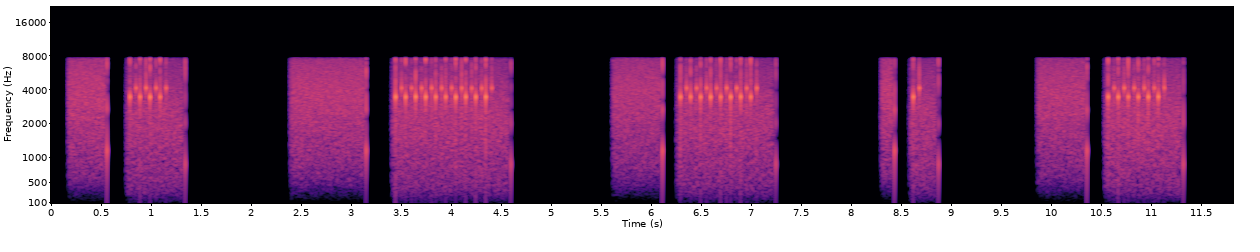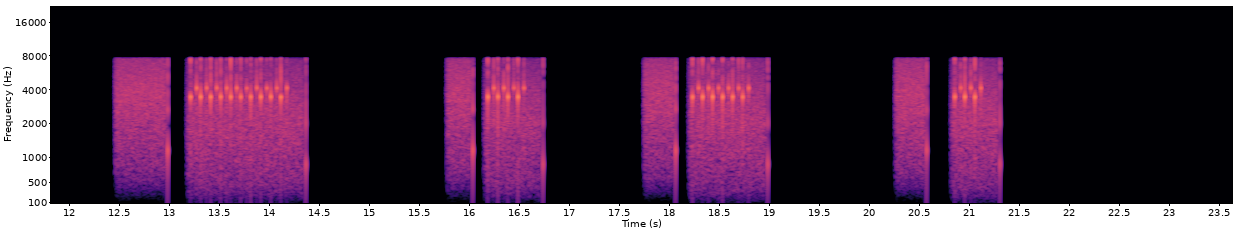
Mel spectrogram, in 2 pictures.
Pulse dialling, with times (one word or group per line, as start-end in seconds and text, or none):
0.2-1.3 4
2.4-4.6 0
5.6-7.2 8
8.3-8.9 1
9.9-11.3 6
12.4-14.4 0
15.8-16.7 4
17.7-19.0 6
20.3-21.3 3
